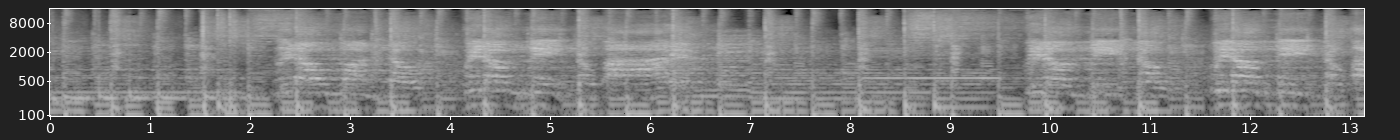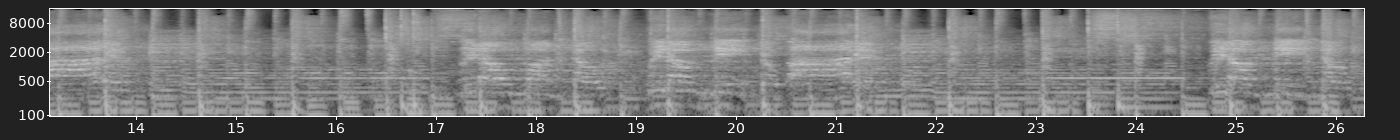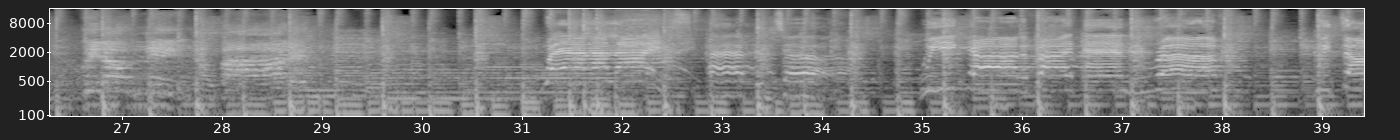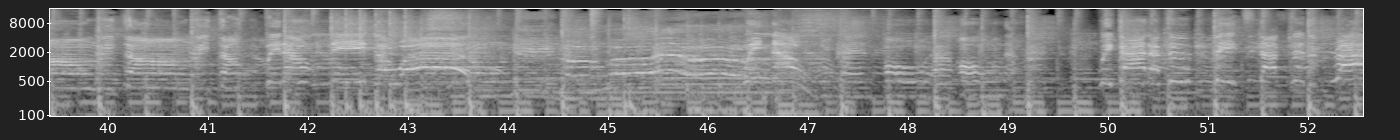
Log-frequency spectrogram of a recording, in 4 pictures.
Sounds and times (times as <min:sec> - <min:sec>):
Music: 0:00.0 - 0:52.5.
